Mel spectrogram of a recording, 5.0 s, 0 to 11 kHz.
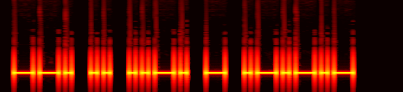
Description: Morse code, heard as a keyed tone, about 15 wpm, 700 Hz. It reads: GIFT.
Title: Sentences from Top 1400 Words 15wpm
